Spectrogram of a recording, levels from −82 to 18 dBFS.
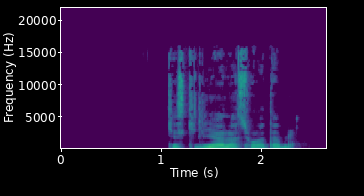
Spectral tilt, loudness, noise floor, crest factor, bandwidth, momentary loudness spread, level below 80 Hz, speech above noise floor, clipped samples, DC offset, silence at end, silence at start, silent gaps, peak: -4 dB/octave; -27 LUFS; under -90 dBFS; 18 dB; 16 kHz; 14 LU; -68 dBFS; over 63 dB; under 0.1%; under 0.1%; 0.35 s; 1.05 s; none; -12 dBFS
